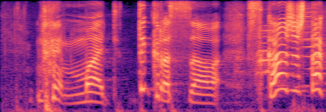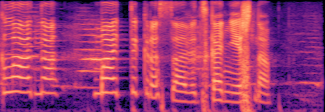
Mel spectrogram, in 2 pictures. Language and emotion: Russian, positive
